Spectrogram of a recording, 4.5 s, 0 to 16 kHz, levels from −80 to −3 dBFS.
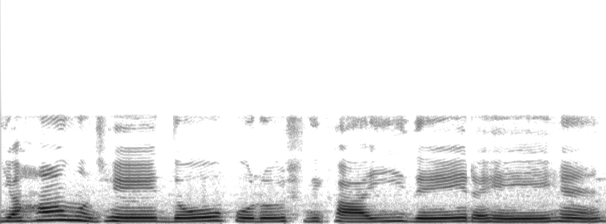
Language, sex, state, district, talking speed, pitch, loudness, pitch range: Hindi, female, Madhya Pradesh, Katni, 105 wpm, 230 Hz, -14 LUFS, 215-240 Hz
